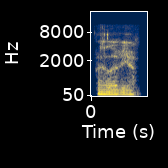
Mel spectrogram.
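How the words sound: It is said with dislike and contempt.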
